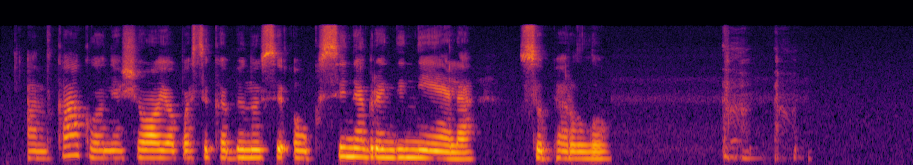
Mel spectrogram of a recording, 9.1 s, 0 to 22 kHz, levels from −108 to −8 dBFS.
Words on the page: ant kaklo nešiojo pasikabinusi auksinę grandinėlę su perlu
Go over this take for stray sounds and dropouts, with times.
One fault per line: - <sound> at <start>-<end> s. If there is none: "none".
- cough at 7.2-8.1 s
